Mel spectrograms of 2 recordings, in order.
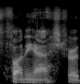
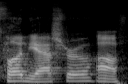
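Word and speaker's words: Funnyastro: If Lastro is Hastro's brother, is Funny Astro their cousin? It's actually pronounced fun, Yastro. Fun Astro.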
